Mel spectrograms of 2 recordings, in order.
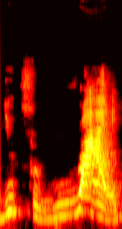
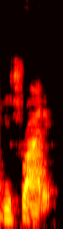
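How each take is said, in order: First: TRIED stretched very long, higher and loud; slow, raised emphasis on "tried"; drawn-out TRIED. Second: Said in the usual way. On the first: Real, not acted. Calling out Tyler Perry, drawn-out take.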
